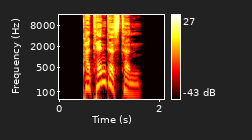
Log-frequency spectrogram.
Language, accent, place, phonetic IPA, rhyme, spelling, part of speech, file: German, Germany, Berlin, [paˈtɛntəstn̩], -ɛntəstn̩, patentesten, adjective, De-patentesten.ogg
- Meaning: 1. superlative degree of patent 2. inflection of patent: strong genitive masculine/neuter singular superlative degree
